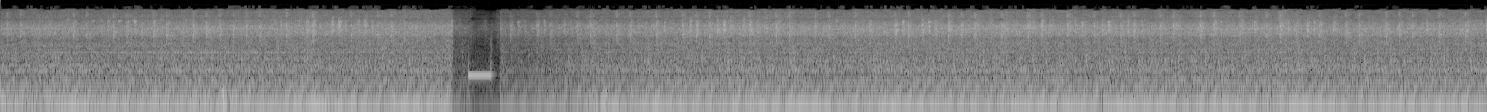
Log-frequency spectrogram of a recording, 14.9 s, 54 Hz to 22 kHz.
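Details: Ford Focus 1.8 TDCi 115 diesel idling: loose, uneven knock and tick over the rumble, about two a second; shaky around 1000-1100 rpm, louder after about 10 minutes of driving and more rattly when driving; diagnosed faulty high-pressure pump.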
